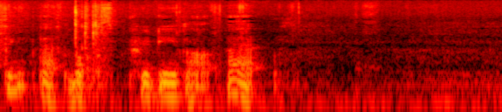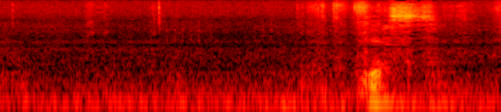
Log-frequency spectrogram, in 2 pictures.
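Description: Paper rustles softly as a hand presses it down.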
